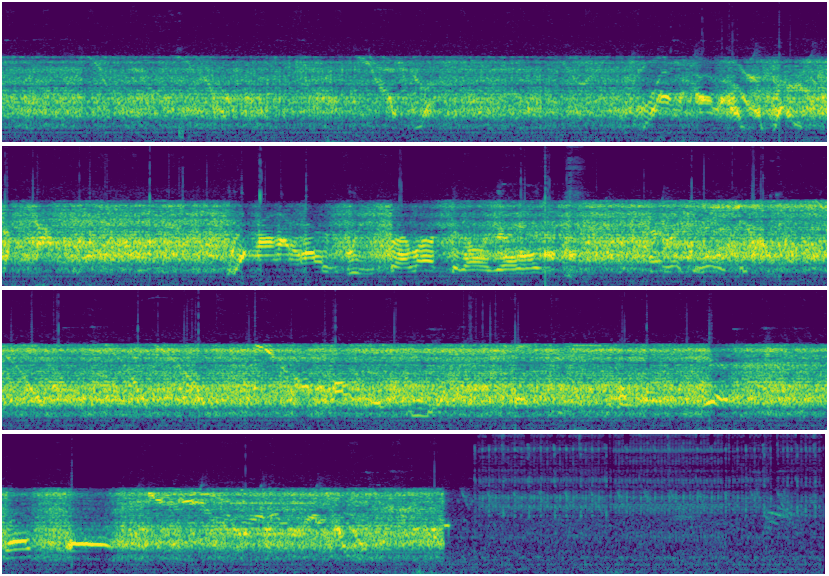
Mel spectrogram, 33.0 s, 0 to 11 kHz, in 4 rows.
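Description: Elecraft KX2 transceiver's speaker playing 20-metre single-sideband band audio: narrow, telephone-like hiss with distorted voices of distant stations as the receiver is tuned across the band. Mistuned voices warble up and down in pitch midway, and the receiver audio cuts off suddenly just before the end.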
